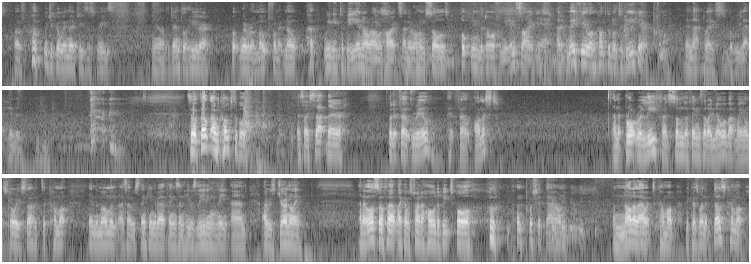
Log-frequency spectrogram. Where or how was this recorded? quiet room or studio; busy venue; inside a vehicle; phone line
busy venue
